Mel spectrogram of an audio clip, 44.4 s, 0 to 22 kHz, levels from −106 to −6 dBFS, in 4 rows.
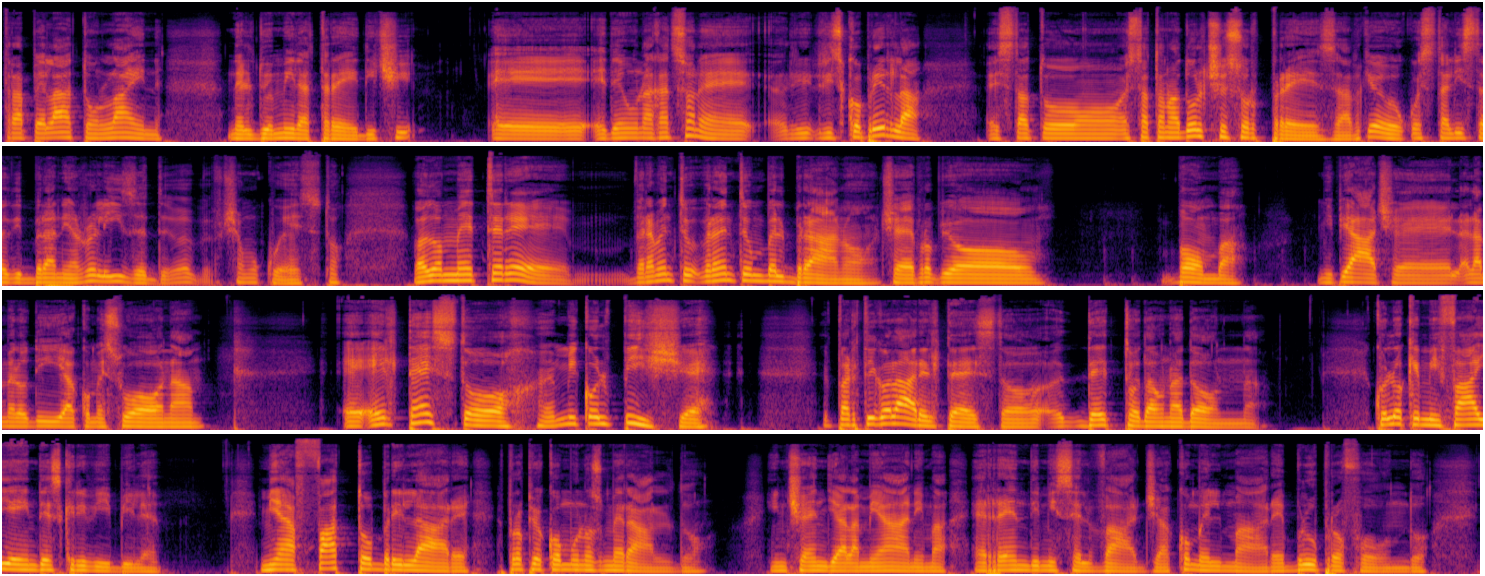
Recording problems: none

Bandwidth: 18.5 kHz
